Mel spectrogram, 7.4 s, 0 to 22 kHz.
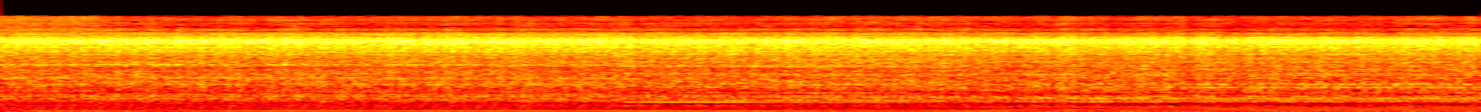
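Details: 1.9 engine first start after dropped valve seat repair, new timing belt, lifters, rockers and Autolite plugs: steady, even running with a high-pitched hiss over the top; no lifter tapping, lifters pumped up during cranking.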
